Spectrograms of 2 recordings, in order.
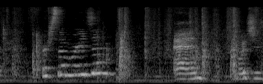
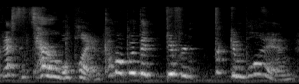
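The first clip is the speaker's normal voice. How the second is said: annoyed rant; 5 semitones higher, 5 dB louder than usual. Retold or imitated. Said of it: "I was so angry at her for that".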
